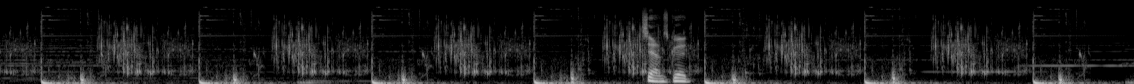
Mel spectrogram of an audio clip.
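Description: Beer being poured into mugs in the cozy tavern game Rekindled, a series of short liquid pouring sounds repeating at a steady rhythm, each a brief splashy fill, with people talking over them.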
